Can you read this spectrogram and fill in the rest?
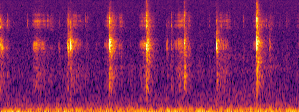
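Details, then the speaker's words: HPI Savage XS Flux RC truck, motor and transmission removed, driveline turned by hand; sharp crunching clicks about twice a second; crunchiness inside transmission, spur gear found missing many teeth; diffs spin smoothly. "I can feel that crunchiness is definitely inside the transmission somewhere."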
